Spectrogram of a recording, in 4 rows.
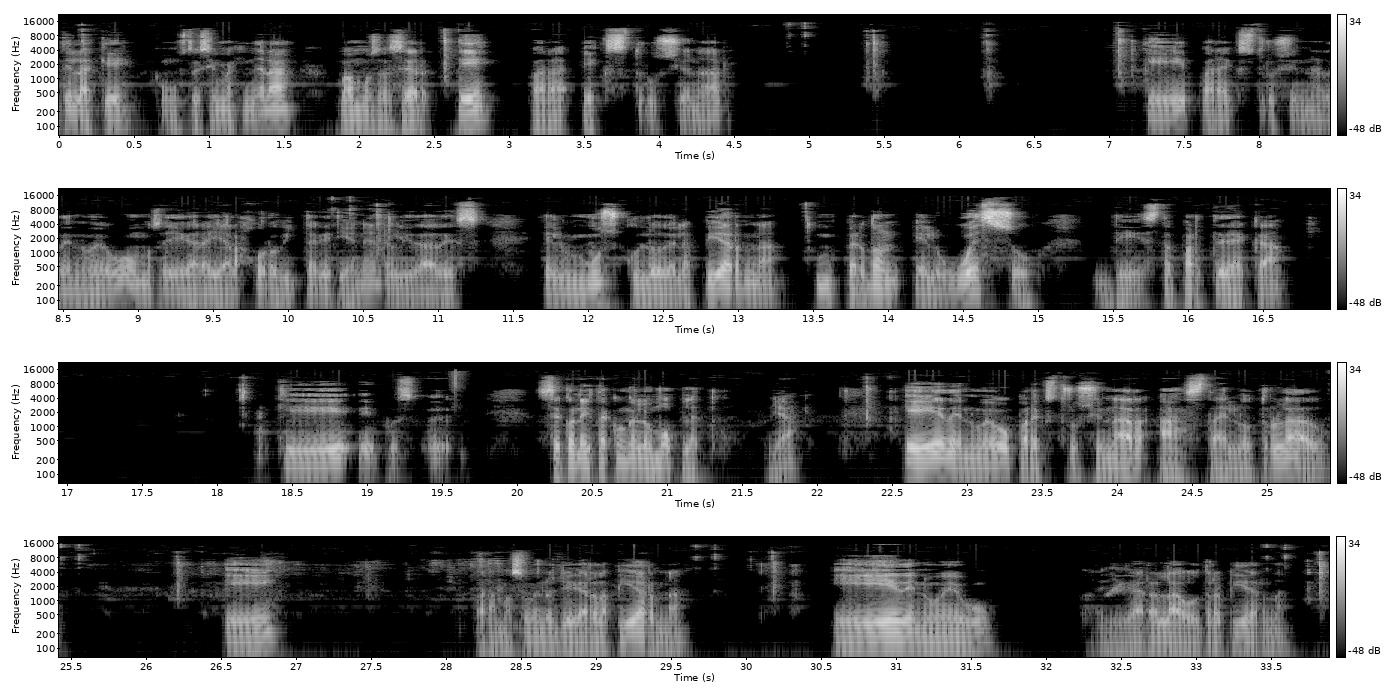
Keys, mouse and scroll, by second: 0.6 shift+middle click, 3.6 e, 6.0 click, 6.6 shift+middle click, 8.2 e, 11.4 shift+click, 11.8 shift+middle click, 23.4 e, 26.6 click, 27.3 e, 30.8 click, 31.3 e.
